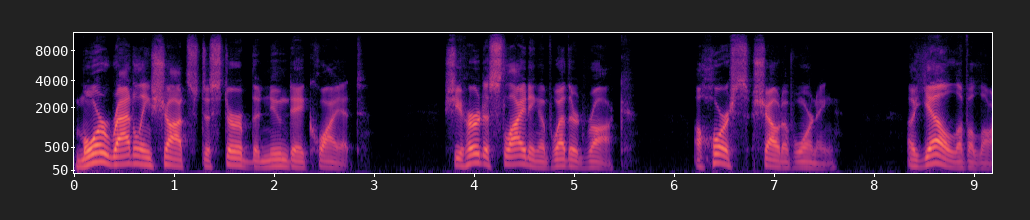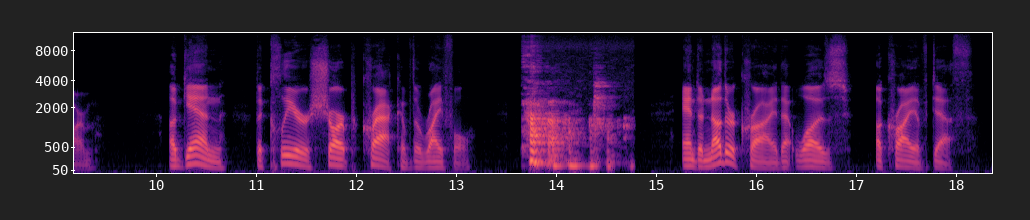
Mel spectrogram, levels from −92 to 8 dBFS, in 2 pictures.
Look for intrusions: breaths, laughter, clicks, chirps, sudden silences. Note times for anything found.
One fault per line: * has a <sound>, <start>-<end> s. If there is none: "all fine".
* has a laugh, 13.6-14.8 s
